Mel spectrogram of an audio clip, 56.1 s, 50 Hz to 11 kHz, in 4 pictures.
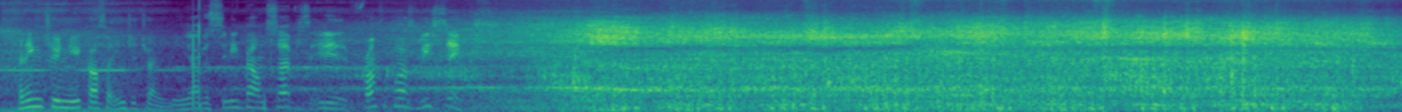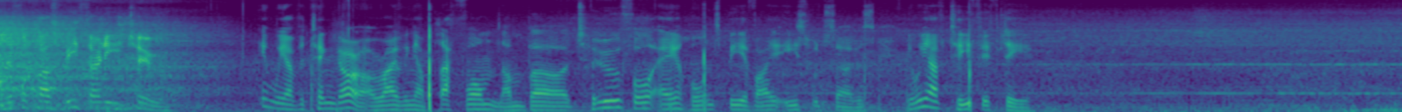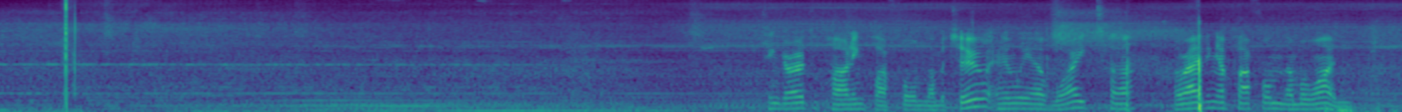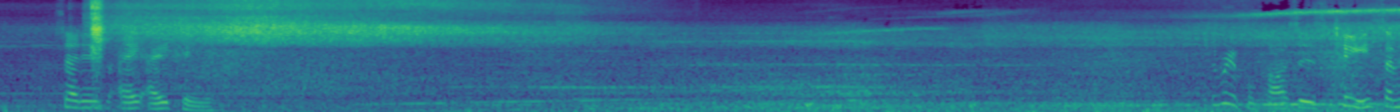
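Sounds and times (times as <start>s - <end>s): electric train whine and rumble: 0.0s - 56.0s.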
